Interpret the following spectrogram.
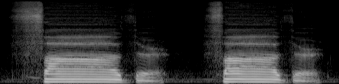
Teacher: can see the long sign over the ah long ah and this long ah makes the sound of ah in Father notice that the length of the vowel is long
